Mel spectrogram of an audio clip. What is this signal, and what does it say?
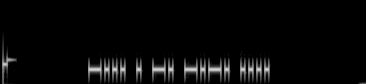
Morse code, heard as a keyed tone, about 30 wpm, 700 Hz. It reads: BENCH
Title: Sentences from Top 1400 Words - New Word Drill Alt - 30wpm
